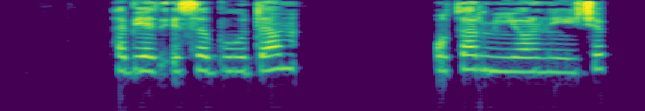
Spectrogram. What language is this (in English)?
Uzbek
